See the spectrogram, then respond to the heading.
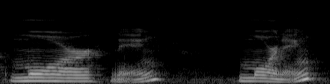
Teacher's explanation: we have first syllable stress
